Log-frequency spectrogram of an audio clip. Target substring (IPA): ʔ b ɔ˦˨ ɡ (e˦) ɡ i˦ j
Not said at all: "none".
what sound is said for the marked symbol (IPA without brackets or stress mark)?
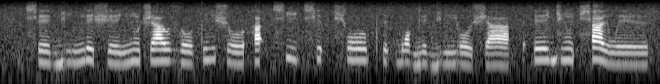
e˦˨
